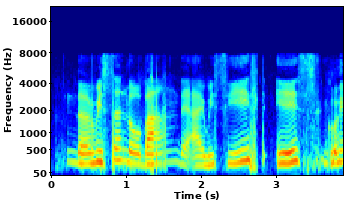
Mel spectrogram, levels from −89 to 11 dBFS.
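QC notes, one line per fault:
No faults found in this speech recording. Nothing calls for a note.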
